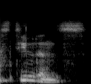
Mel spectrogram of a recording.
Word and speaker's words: students: They R স্টুডেন্টস। Say it with me, আমার সাথে বলেন। They are students. লাস্টের এসটা কিন্তু উচ্চারণ করতে হবে।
